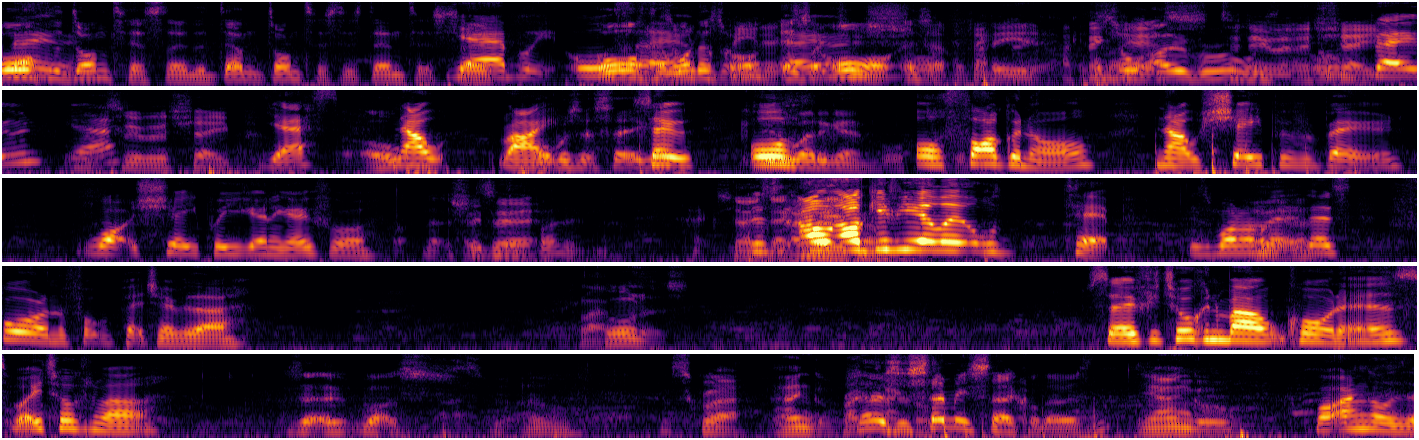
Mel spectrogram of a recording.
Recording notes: For a quick chat after they played at RockWich Festival 2022. For a quick chat after they played at RockWich Festival 2022 on possibly the smallest stage they've ever played on!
